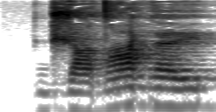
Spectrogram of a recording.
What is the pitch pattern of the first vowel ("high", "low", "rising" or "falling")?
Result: low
